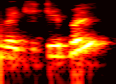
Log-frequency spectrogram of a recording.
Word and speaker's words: vegetable: go and buy some vegetable no the second e there are three es can you see so the second e is silent here vegetable vegetable vegetable okay now the most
